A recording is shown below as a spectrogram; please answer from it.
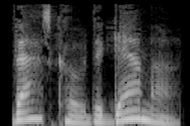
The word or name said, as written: Vasco da Gama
